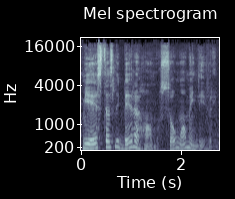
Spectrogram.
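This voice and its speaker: A man teaching an Esperanto lesson, reading example sentences slowly and translating them. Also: fairly high pitch, animated, creaky, mellow, a little hiss or hum. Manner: explanatory, slow careful pronunciation of example words.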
